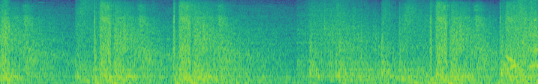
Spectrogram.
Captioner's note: gunshots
